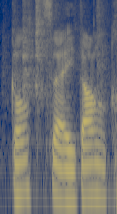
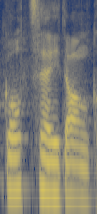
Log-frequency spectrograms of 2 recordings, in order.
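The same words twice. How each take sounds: First: It is said slowly and earnestly. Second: It is said quickly and offhandedly. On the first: It is a sincere prayer of thanks. The speaker calls it right. "eigentlich ist das ja wie ein Gebet" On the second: It is an empty figure of speech. The speaker calls it wrong. "meistens einfach so beiläufig kommt. So, ah"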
